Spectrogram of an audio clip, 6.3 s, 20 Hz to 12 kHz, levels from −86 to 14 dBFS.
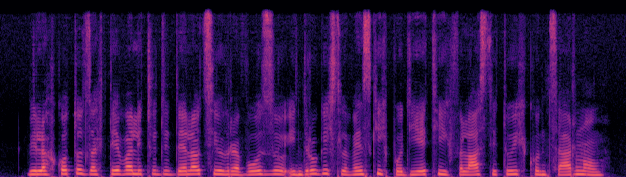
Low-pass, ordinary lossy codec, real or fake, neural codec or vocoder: none; none; fake; vocoder, 24 kHz, 100 mel bands, Vocos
